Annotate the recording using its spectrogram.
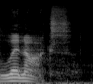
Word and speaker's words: Lennox: His name is actually pronounced Lennox. The, the Ox, Ox baby, yeah.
